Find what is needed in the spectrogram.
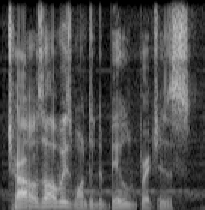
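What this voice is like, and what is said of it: A good impression of a character. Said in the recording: “That's a good impression.”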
